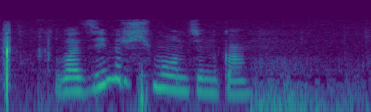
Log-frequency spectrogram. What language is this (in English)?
Russian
